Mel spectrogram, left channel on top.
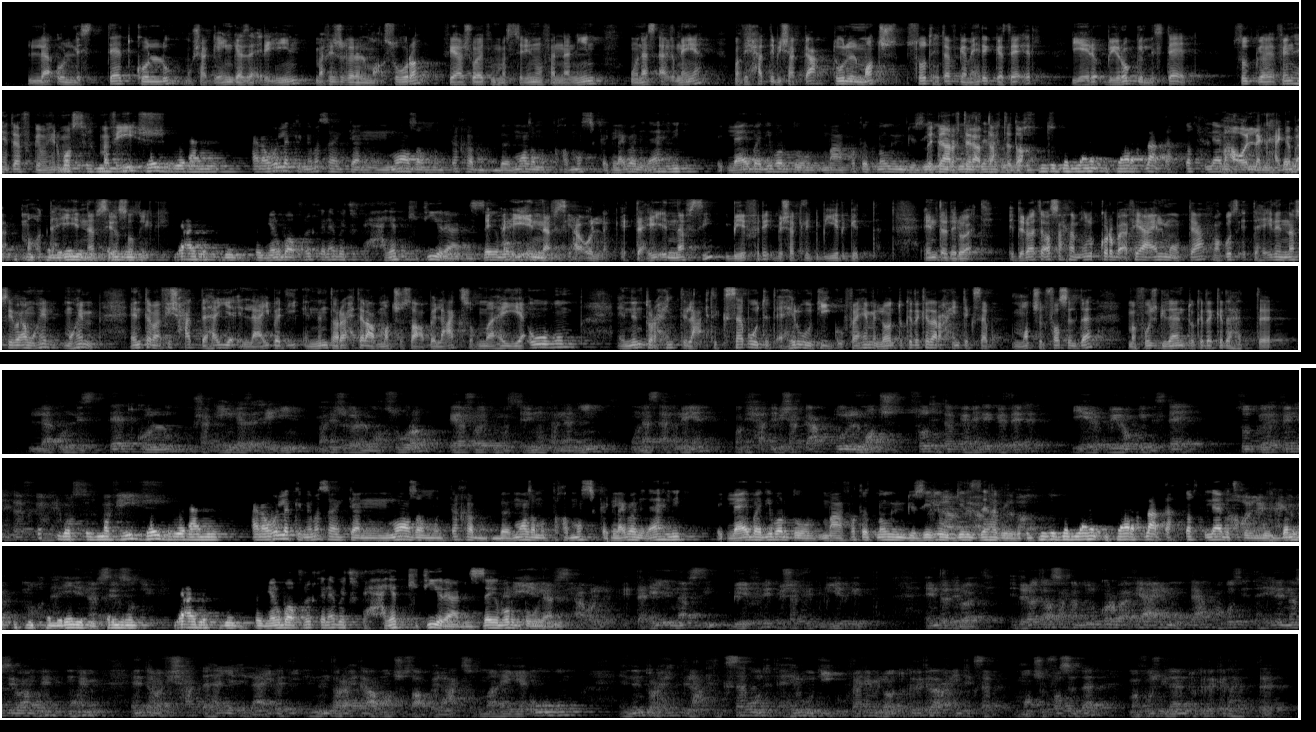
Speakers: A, on the left (about 40°); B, on the right (about 75°).
A: لقوا الاستاد كله مشجعين جزائريين مفيش غير المقصوره فيها شويه ممثلين وفنانين وناس اغنياء مفيش حد بيشجع طول الماتش صوت هتاف جماهير الجزائر ير- بيرج الاستاد صوت جا- فين هتاف جماهير
B: بس
A: مصر
B: المفروض
A: مفيش
B: برضه يعني انا اقول لك ان مثلا كان معظم منتخب معظم منتخب مصر كان لعيبه من الاهلي اللعيبه دي برضه مع فتره ناضي الجوزيه
A: بتعرف
B: والجيل
A: تلعب
B: الذهبي
A: تحت ضغط
B: والجيل الذهبي الاهلي بتعرف تلعب تحت ضغط لعبت
A: ما هقول
B: في
A: لك
B: قدام
A: حاجه بقى
B: الحكم
A: ما
B: الكاميروني
A: هو التهيئ النفسي
B: في الكاميرون
A: يا صديقي
B: لعبت في في جنوب افريقيا لعبت في حاجات كتير يعني ازاي
A: التهيئ
B: برضه
A: النفسي
B: يعني
A: هقول لك التهيئ النفسي بيفرق بشكل كبير جدا انت دلوقتي دلوقتي اصلا احنا بنقول الكوره بقى فيها علم وبتاع فجزء التهيئ النفسي بقى مهم مهم انت ما فيش حد هيئ اللعيبه دي ان انت رايح تلعب ماتش صعب بالعكس هم هيئوهم ان انتوا رايحين تلع... تكسبوا وتتاهلوا وتيجوا فاهم اللي هو انتوا كده كده رايحين تكسبوا الماتش الفاصل ده ما فيهوش جدال انتوا كده كده هت...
